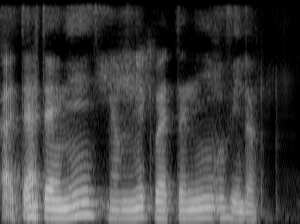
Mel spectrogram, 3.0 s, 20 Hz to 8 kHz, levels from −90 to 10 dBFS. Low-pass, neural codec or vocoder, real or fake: 7.2 kHz; codec, 24 kHz, 0.9 kbps, DualCodec; fake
